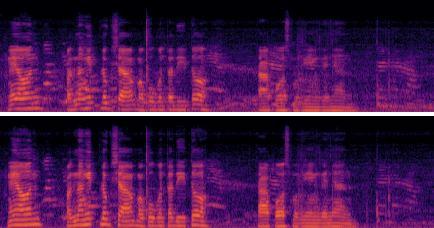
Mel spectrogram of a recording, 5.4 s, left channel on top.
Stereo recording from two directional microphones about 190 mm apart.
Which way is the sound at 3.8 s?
50° right (ahead or behind).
